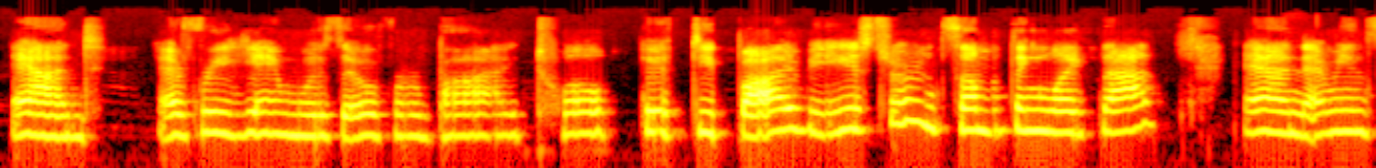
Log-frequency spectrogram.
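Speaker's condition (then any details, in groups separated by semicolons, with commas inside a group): ALS; Columbia University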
